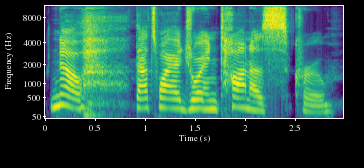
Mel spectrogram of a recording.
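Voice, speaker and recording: An actress playing an arrogant, tough gunslinger crewmate in an audio drama, speaking in a dry, clipped, cocky way. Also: female voice, on the high side, expressive, takes it slowly, fairly bright tone, dry recording. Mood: frank, probing.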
